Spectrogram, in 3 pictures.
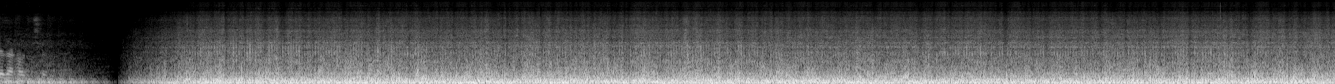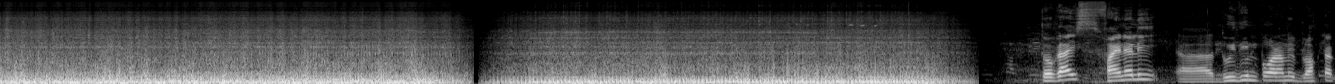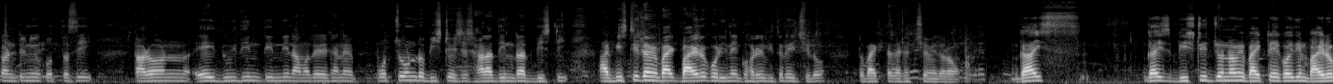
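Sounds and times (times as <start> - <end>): motorcycle engine running: 0.0 - 23.2
dense rushing noise: 1.2 - 23.2.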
